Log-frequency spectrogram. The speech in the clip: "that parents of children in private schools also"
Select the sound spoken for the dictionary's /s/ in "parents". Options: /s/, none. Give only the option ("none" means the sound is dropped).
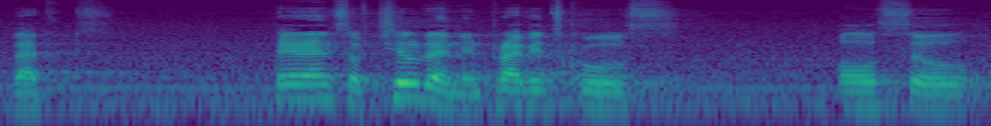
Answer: /s/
